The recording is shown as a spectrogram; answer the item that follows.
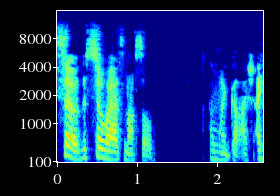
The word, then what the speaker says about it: psoas: They're like, psoas, psoas, psoas. No, it's just psoas.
